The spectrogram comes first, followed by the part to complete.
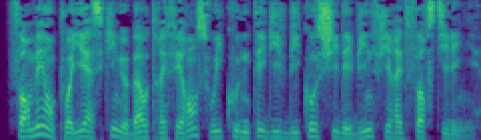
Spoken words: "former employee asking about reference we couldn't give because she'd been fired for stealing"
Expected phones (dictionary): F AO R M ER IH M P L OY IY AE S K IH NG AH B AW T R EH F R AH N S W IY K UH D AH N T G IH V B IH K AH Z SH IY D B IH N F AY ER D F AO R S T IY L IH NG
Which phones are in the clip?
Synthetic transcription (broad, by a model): F AO R M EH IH P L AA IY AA S K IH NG AH B AW T R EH F R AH S W IY K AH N T G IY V B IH K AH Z SH IY D B IH N F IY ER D F AO R S T IY L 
